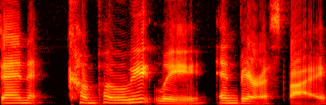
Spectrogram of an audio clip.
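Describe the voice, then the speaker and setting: With an American accent, a woman talks at a medium pitch with ordinary pitch variation. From United States. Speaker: vlogger. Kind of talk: casual talk to camera.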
